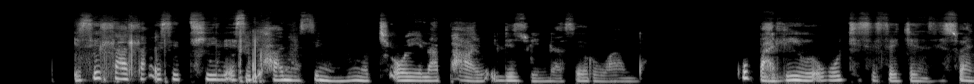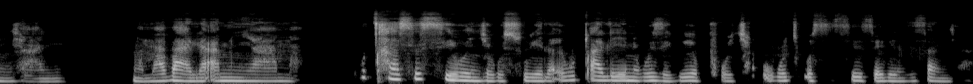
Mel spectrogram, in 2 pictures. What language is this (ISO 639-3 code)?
nde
